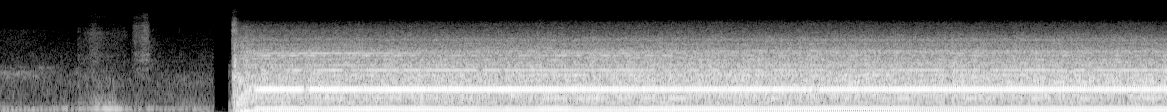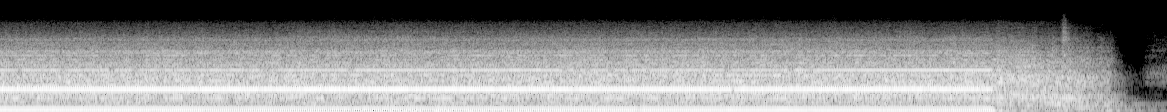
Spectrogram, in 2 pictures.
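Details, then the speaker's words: New metal lathe, run in, fresh oil, ways oiled, tool centred, first facing cut: steady low motor hum with a fixed high tone, starting and stopping cleanly with no chatter. Normal running. "Well, there we are, a successful first cut, first time on a lathe."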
